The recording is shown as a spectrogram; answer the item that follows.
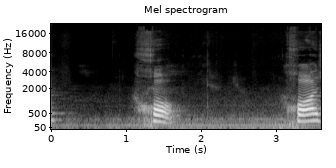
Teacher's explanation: خو جو ہے یہاں پر حروف مستعلیہ میں سے ہے، پر ہوگا، اور الف ساکن سے پہلے خو کے اوپر فتحہ کی حرکت ہے، تو الف مد کا رول ہو رہا ہے، یعنی اس خو کو ہم 2 کاؤنٹس کے برابر لمبا کھینچیں گے۔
